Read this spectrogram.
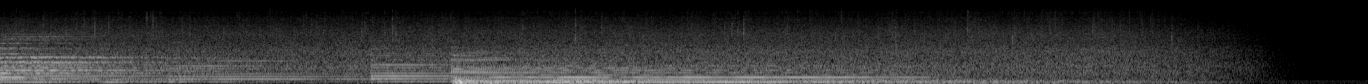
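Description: Heavy rain pours steadily outdoors.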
